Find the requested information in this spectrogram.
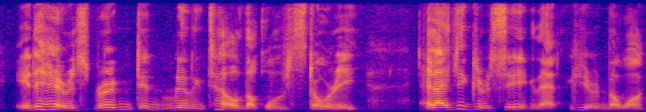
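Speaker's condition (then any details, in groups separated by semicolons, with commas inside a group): Cerebral palsy; cerebral palsy, wheelchair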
